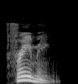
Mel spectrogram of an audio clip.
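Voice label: "framing", English, British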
